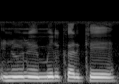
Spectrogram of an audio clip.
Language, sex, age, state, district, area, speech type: Hindi, male, 45-60, Uttar Pradesh, Hardoi, rural, spontaneous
